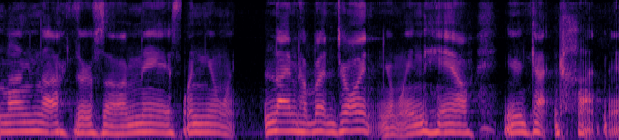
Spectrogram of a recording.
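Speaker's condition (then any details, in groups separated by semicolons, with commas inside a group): ALS; more than 25 years since onset, uses cannabis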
